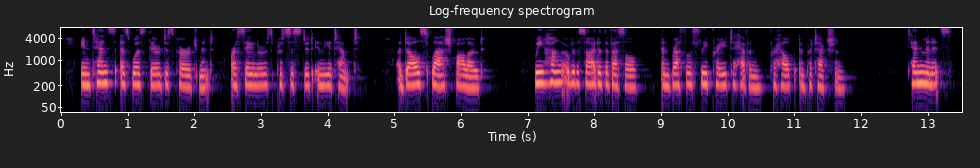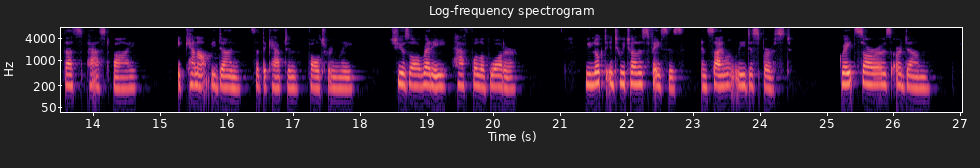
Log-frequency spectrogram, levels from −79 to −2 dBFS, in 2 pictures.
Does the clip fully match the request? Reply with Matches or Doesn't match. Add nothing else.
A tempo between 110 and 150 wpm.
Matches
